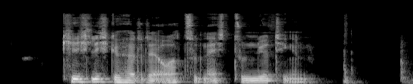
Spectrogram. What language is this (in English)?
German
